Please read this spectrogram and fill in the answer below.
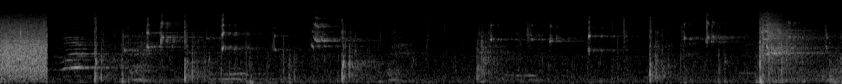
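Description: Crowd applause cuts off in the first half-second, giving way to a tennis rally on an indoor hard court: sharp racket strikes and ball bounces with short shoe squeaks on the court surface over a quiet arena. A louder sharp hit comes near the end.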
